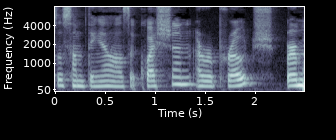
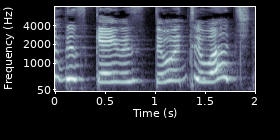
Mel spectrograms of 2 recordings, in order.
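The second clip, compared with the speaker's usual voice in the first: much higher pitched, incredulous reaction; amused disbelief; 11 semitones higher, 4 dB louder than usual. Real, not acted. Player reacts to an over-the-top game, high incredulous protest. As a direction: exclaim it high, as if overwhelmed.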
